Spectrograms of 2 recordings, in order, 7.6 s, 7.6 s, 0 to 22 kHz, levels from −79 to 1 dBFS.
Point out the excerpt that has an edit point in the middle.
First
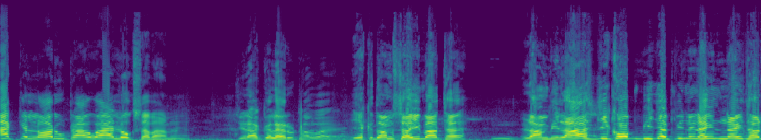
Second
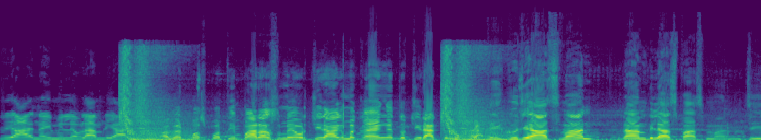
second; 2 cuts; at 1.5 s, 4.9 s

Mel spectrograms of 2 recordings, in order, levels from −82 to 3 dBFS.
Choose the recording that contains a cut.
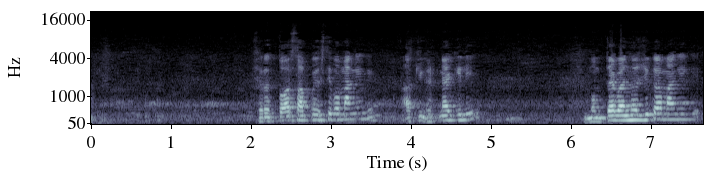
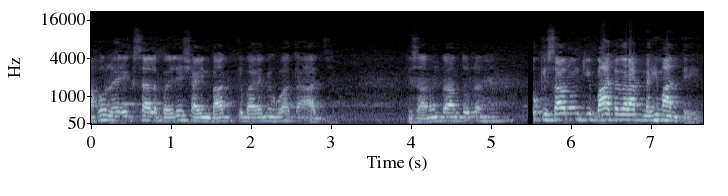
second; 1 cut; at 5.6 s

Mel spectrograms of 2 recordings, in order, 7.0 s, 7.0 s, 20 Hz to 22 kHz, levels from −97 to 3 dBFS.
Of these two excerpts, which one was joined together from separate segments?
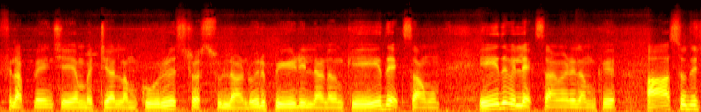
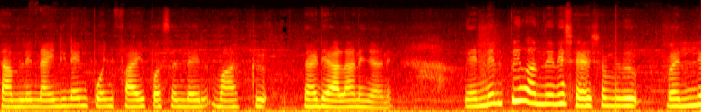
second; 1 cut; at 4.6 s

